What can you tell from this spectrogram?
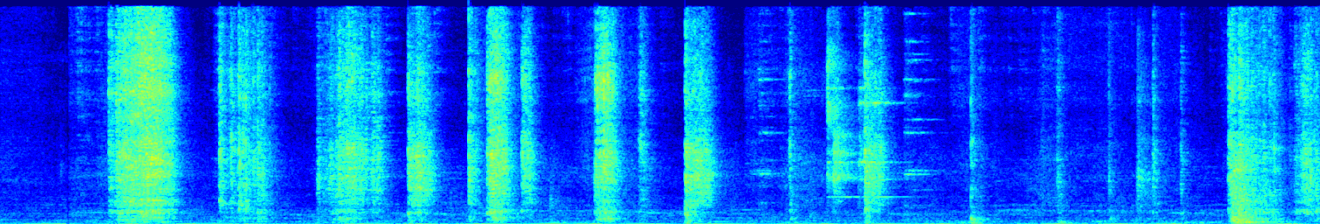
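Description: Steel trowel scraping and spreading tile mortar across the back of a ceramic tile: a run of irregular scrapes about half a second apart, the loudest about a second in.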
